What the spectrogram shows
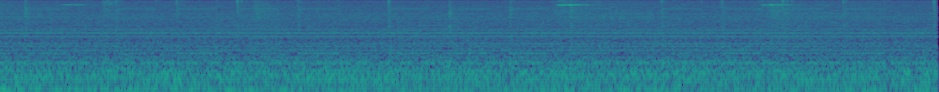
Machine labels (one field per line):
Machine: slide rail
